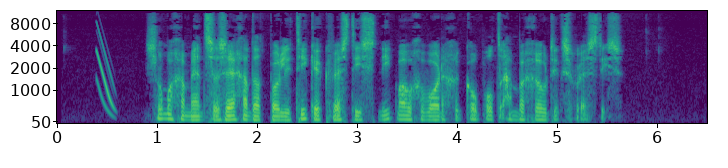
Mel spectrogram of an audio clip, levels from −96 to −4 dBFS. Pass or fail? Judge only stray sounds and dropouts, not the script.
fail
